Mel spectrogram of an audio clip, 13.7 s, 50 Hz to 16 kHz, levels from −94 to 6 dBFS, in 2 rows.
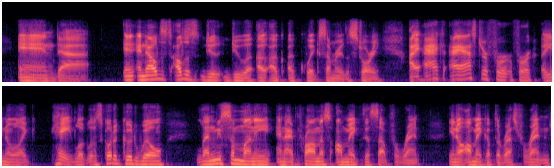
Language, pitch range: English, 100-120 Hz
